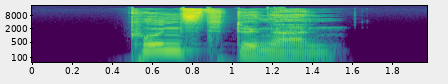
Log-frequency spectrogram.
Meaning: dative plural of Kunstdünger
- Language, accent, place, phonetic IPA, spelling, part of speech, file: German, Germany, Berlin, [ˈkʊnstˌdʏŋɐn], Kunstdüngern, noun, De-Kunstdüngern.ogg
